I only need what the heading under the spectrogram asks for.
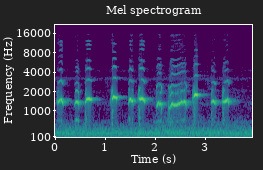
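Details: Male cockatiel whistling its song: a run of clear, short whistled notes, mostly level and a few rising or falling. They come about twice a second, with one longer warbled phrase in the middle, over a faint low hum.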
